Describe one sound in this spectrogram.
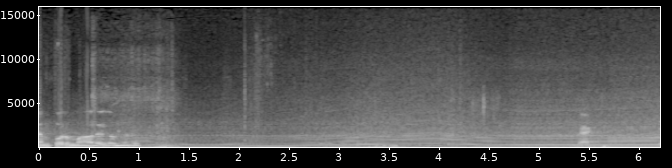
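A car engine starts and revs, then hums steadily as the car drives.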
